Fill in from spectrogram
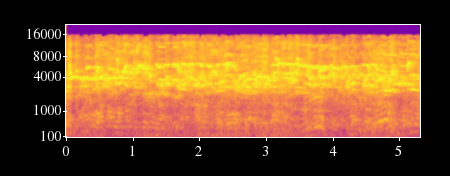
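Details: Oriental magpie-robin, said to sing continuously every day, delivering dense high whistled phrases and rapid chirps that overlap in a steady unbroken stream, with a faint busy background murmur.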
